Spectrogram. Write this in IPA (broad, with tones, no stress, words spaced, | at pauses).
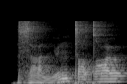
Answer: za˩n ʏ˥ntə˧dˤə˥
